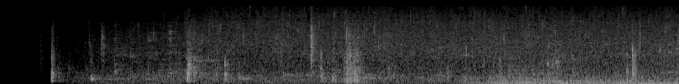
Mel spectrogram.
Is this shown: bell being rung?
no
